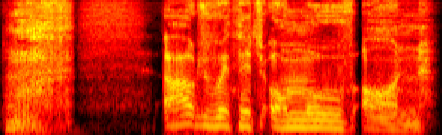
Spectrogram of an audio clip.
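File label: Ambient Male Sweeper, Dialog; Duviri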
